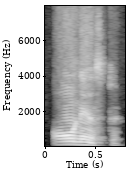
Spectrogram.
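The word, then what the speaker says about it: honest: लगा कारण है कि इसका उच्चारण एच साइलेंट है और यहां से उच्चारण होता है नेस्ट नेस्ट नहीं होता ऑनेस्ट ऑनेस्ट शुरू में क्या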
